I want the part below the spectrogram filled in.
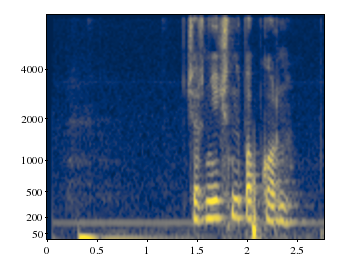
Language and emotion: Russian, neutral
